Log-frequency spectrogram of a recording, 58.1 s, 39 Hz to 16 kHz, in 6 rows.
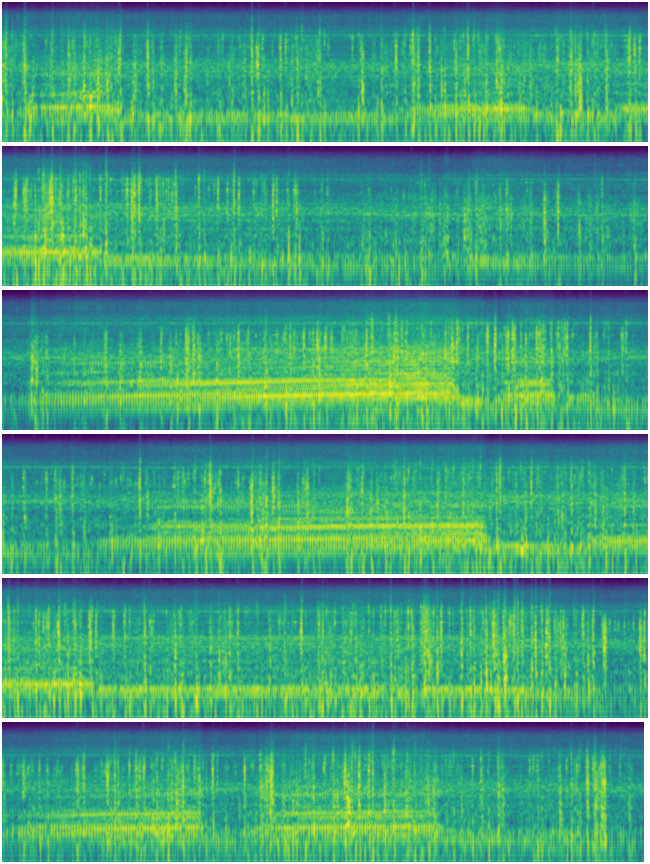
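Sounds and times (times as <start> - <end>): motorcycle engine running: 0.0 - 58.0
wind noise buffeting: 0.0 - 58.0.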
